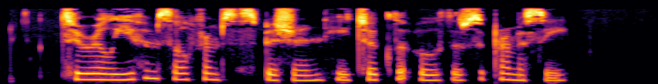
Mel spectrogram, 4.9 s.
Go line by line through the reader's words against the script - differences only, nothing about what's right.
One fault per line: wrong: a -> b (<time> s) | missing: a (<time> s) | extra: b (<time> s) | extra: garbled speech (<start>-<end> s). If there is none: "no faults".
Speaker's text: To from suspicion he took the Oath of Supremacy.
extra: relieve himself (0.6 s)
